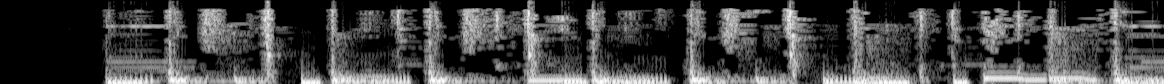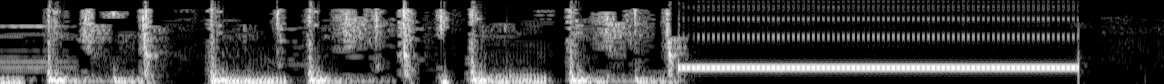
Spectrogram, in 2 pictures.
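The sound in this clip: A telephone dial tone follows a dropped call. A long run of choppy, broken electronic tones and bursts gives way to a loud, steady, continuous tone for the last two seconds before it cuts off.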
